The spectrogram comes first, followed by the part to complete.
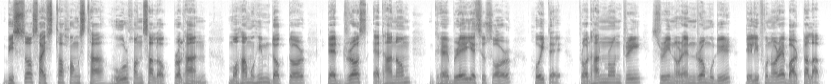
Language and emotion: Assamese, neutral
